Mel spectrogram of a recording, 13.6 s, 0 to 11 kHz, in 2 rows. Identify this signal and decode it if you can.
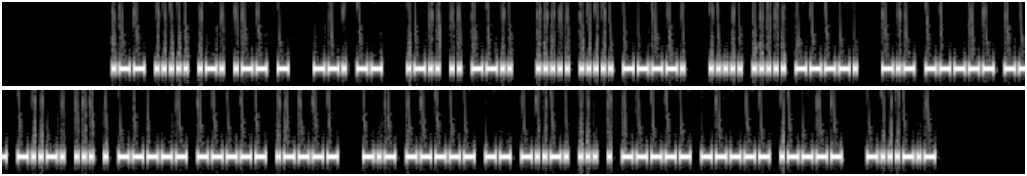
Morse code, heard as a keyed tone, about 49 wpm, 700 Hz. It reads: W5RWT GM LIZ 559 559 K0M/SE001 K0M/SE001 <BK>
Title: SOTA QSO Practice 50wpm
